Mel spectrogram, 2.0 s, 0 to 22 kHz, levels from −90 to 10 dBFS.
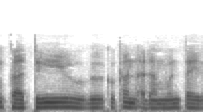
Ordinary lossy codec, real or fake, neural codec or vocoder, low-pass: MP3, 32 kbps; fake; codec, 16 kHz, 1.1 kbps, Voila-Tokenizer; 7.2 kHz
